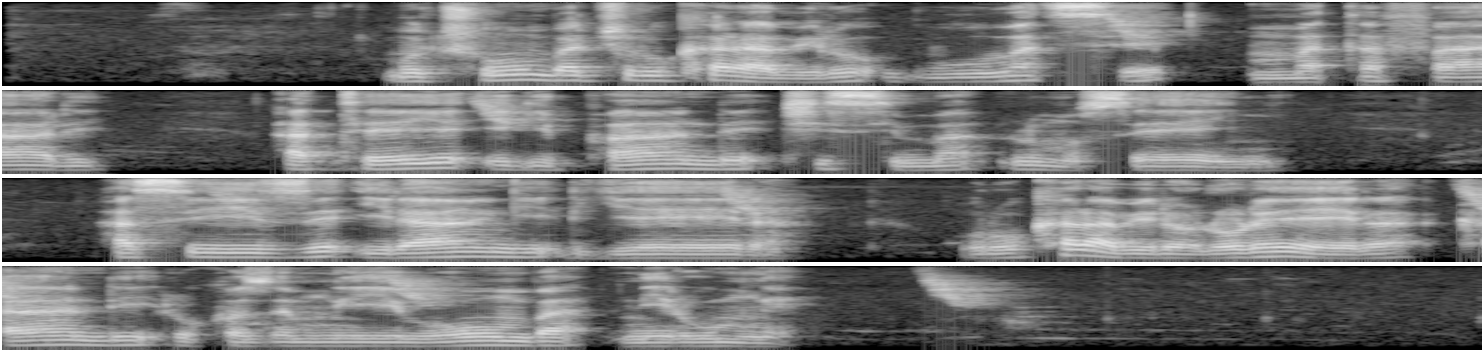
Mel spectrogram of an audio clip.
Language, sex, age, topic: Rundi, male, 50+, education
